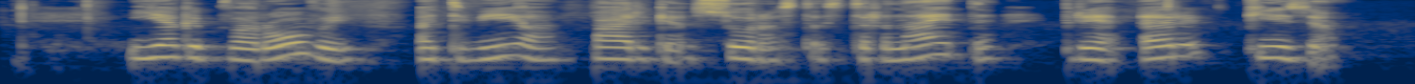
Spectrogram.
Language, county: Lithuanian, Panevėžys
